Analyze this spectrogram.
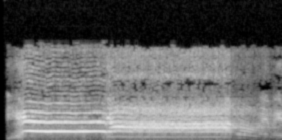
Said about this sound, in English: I'm just doing the rebel yell here to kind of kick the Stan Freberg show off, you know what I mean?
